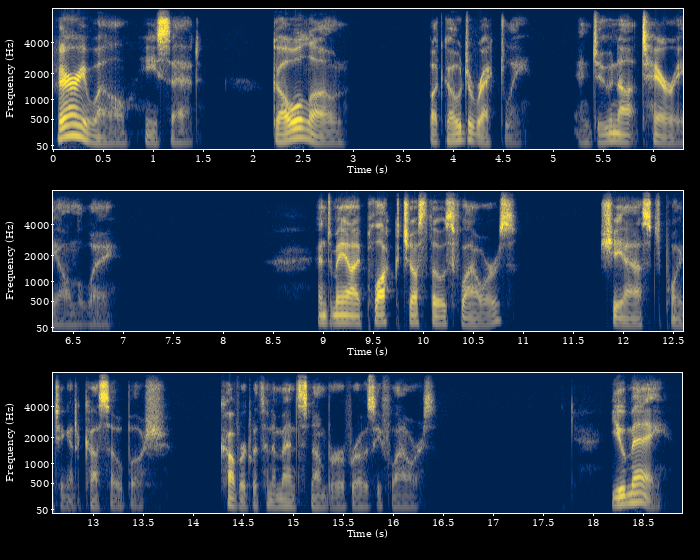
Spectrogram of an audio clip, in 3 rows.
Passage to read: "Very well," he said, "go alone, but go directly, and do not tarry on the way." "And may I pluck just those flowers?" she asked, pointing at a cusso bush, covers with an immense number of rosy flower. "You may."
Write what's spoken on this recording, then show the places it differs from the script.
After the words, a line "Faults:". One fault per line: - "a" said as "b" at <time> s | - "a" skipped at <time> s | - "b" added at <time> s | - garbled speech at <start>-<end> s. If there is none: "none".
"Very well," he said, "go alone, but go directly, and do not tarry on the way." "And may I pluck just those flowers?" she asked, pointing at a cusso bush, covered with an immense number of rosy flowers. "You may."
Faults:
- "covers" said as "covered" at 14.2 s
- "flower" said as "flowers" at 15.9 s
